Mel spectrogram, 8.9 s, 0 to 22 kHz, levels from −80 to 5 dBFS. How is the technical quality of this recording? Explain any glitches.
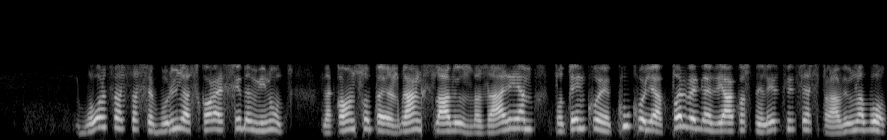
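The quality is poor. The speech runs through an LPC-10 vocoder from start to finish, and the damage is heavy. The coder rebuilds speech from a simple filter of up to ten poles. It excites that filter with either a pulse train or noise, and each moment is treated as fully voiced or fully unvoiced. The result is a buzzing, mechanical robot voice. Nothing is heard above 3.8 kHz. The coarse sound fits a rate of about 2.4 kbit/s.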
